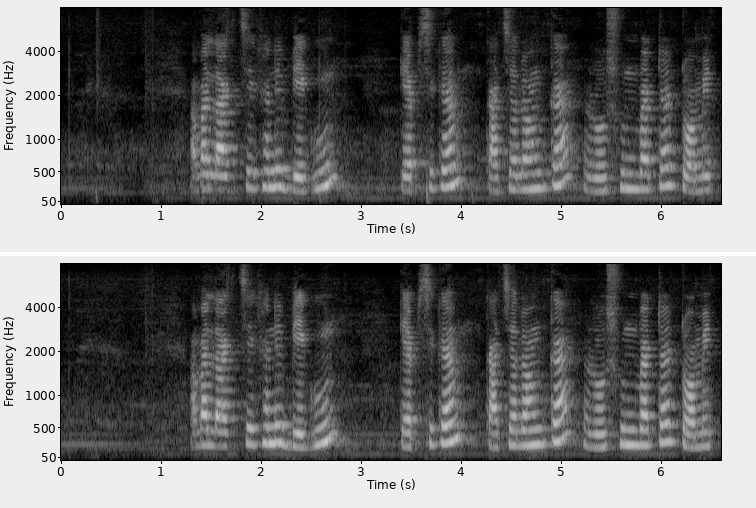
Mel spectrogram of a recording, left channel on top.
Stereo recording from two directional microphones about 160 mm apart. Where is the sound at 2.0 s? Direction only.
65° right (ahead or behind).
